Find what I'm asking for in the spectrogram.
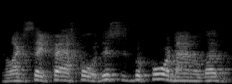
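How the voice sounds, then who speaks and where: Older man, high pitch, meandering personal storyteller, roomy echo. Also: quick pace. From United States. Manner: rambling, repeats himself, acts out dialogue in the retelling. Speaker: vlogger. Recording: echoey, slightly dull room sound.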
